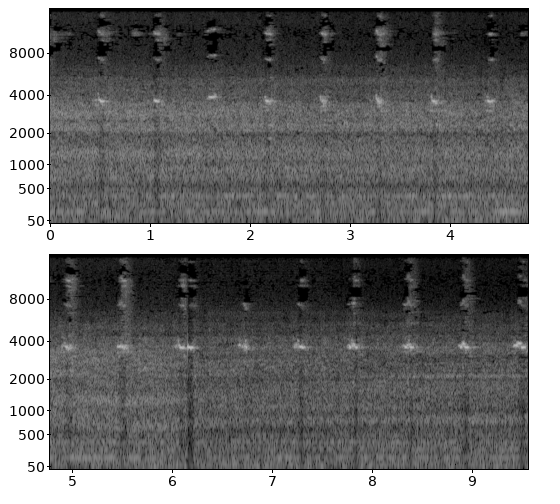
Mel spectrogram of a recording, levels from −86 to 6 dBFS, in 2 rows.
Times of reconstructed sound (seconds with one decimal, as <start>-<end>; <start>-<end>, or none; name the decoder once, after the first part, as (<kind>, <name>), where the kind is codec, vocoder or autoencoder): 5.8-7.6 (vocoder, BigVGAN v2)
